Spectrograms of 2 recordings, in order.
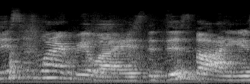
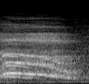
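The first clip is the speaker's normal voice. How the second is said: startled gasp; 12 semitones higher than usual. Retold or imitated. Sudden realization watching TV.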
